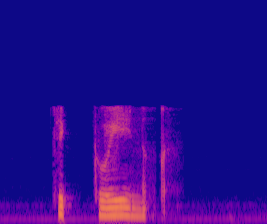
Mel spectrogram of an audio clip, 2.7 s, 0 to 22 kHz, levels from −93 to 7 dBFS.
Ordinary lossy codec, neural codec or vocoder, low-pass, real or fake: AAC, 16 kbps; none; 3.6 kHz; real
